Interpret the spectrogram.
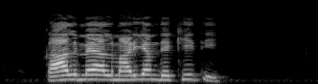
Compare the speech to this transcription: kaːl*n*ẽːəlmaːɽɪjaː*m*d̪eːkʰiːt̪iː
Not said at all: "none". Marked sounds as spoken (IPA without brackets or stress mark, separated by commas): m, m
